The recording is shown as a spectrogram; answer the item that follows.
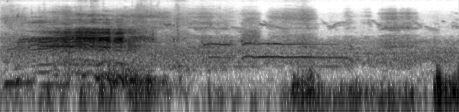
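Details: At a stallion's mating with a Gypsy mare, a horse gives a strong high squeal in the first two seconds, then thinner drawn-out tonal notes fade, with thumps and scuffling nearby.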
